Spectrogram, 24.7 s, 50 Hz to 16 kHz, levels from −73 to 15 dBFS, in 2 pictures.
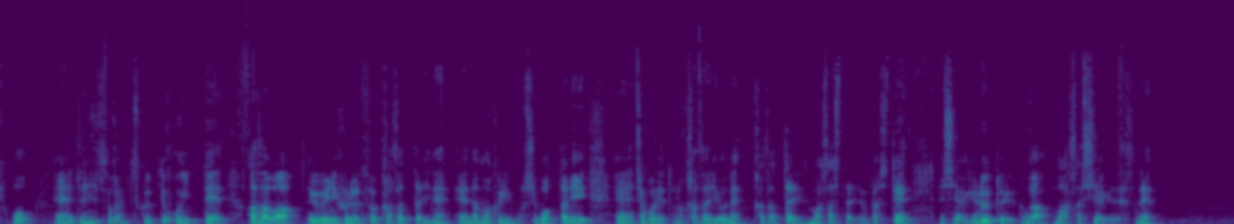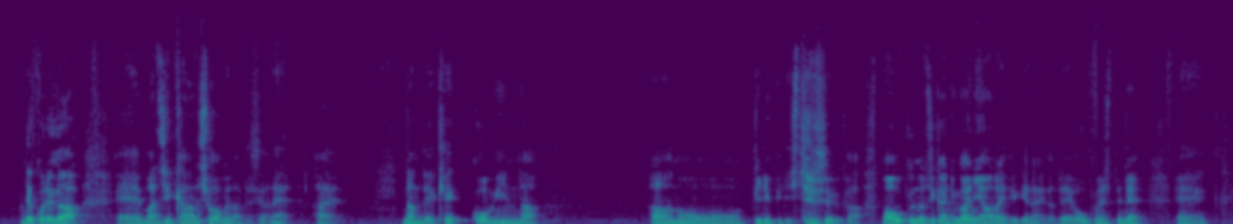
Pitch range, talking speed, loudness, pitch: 105-145 Hz, 360 characters per minute, -32 LUFS, 125 Hz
